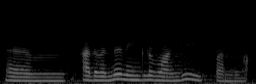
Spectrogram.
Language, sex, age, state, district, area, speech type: Tamil, female, 45-60, Tamil Nadu, Erode, rural, spontaneous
